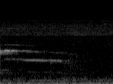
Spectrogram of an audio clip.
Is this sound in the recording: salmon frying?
no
